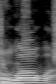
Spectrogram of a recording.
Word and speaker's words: Chihuahua: And is it Chichawa? I always get that wrong. Chichawa? How do you say it again? Chichawa. What's the dog name? You know what the dog Chihuahua. – Is. Chihuahua. That's right.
